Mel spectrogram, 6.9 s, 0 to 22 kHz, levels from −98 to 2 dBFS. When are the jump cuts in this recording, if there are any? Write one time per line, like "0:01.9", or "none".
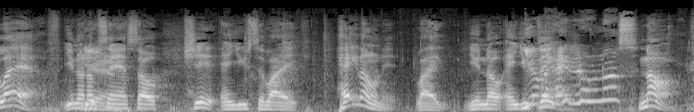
0:01.8
0:02.5
0:03.3
0:04.6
